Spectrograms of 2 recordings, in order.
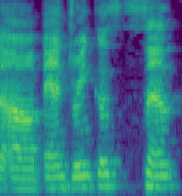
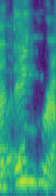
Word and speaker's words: Adinkra: starts off with a an African Andrinka symbol. It's a Adinkra symbol. Adinkra, I'm sorry, I wrote it down wrong.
